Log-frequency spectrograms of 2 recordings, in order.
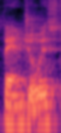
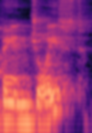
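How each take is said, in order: First: It is said as banjo plus ist. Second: It is said as ban plus joist. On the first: The speaker calls it right. "of course. Always cool to see extensions where you have to change the pronunciation" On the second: The speaker calls it wrong. "Not Banjoist"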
